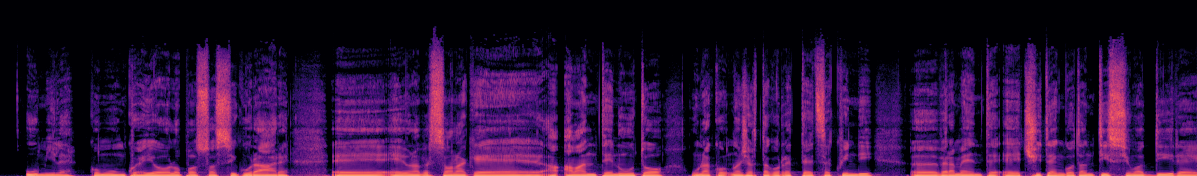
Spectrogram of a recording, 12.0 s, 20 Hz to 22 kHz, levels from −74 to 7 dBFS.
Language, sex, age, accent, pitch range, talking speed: Italian, male, 20-39, native, 95-110 Hz, 115 wpm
